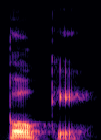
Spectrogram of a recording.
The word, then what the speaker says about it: poke: In Japan, they say poke. Well, in English, we don't talk like that, but people pronounce it very similar. Poke, poke, poke. Some people say pokey, some people say poke, but correct is poke.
